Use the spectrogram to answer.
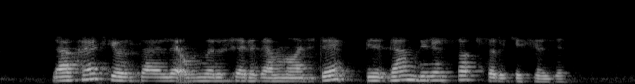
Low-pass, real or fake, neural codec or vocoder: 3.6 kHz; fake; codec, 44.1 kHz, 2.6 kbps, SNAC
